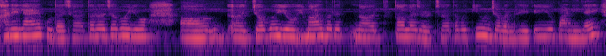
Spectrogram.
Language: Nepali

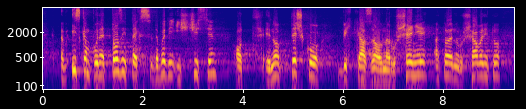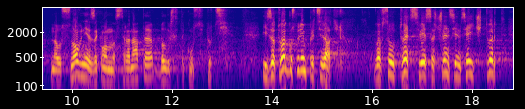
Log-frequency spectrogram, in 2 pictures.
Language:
Bulgarian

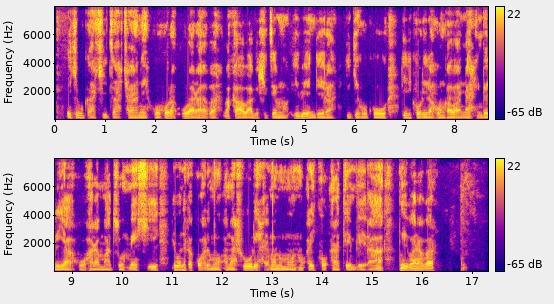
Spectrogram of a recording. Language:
Rundi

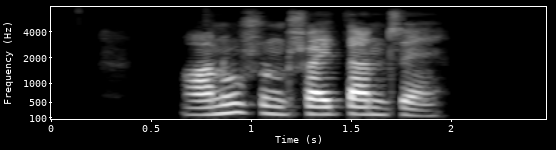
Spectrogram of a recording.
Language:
Mari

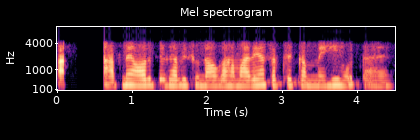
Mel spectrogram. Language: Urdu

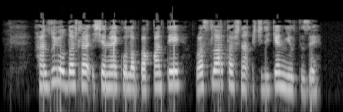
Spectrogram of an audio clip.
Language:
Uyghur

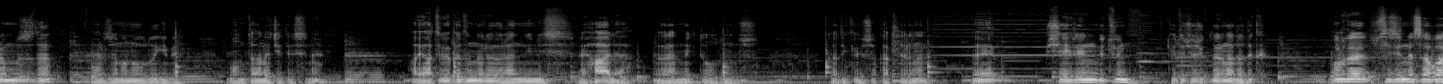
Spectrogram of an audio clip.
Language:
Turkish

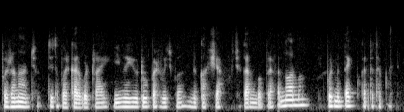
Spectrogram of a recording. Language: Kashmiri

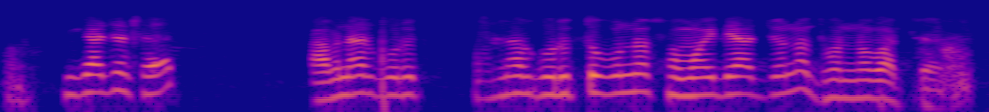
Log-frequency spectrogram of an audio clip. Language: Bangla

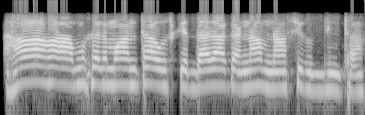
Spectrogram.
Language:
Urdu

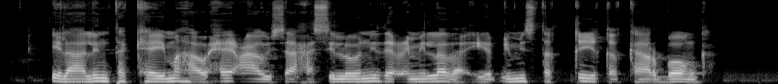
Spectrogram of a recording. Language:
Somali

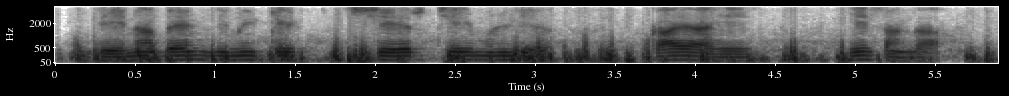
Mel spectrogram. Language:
Marathi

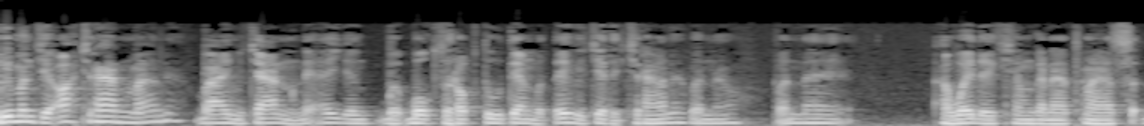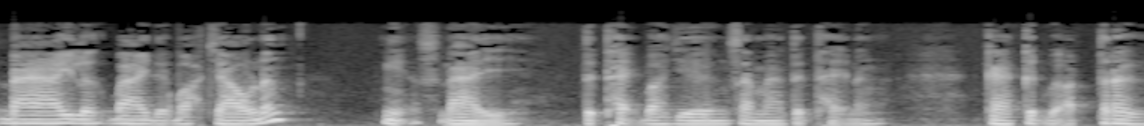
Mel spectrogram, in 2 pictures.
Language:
Vietnamese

